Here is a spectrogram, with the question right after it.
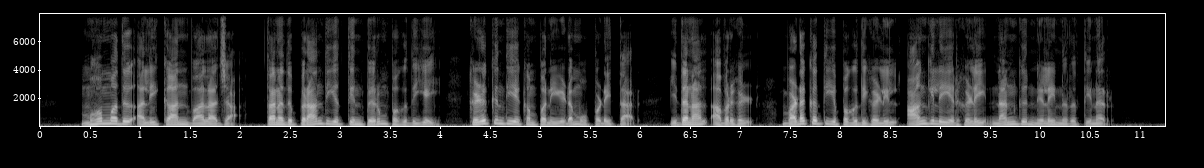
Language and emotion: Tamil, neutral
